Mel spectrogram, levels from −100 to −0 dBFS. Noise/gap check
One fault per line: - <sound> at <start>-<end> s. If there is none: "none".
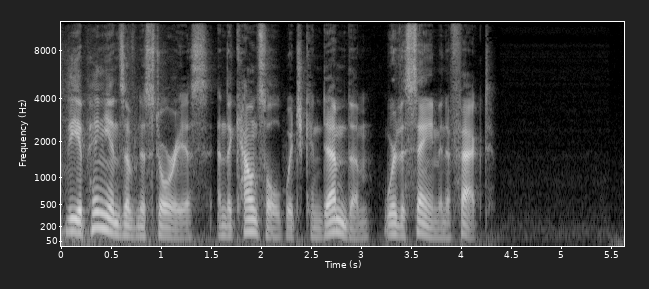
none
